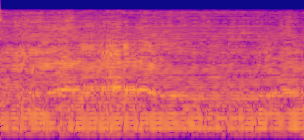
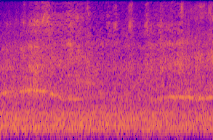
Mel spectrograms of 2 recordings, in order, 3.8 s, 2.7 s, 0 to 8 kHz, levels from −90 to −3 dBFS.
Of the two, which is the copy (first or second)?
first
